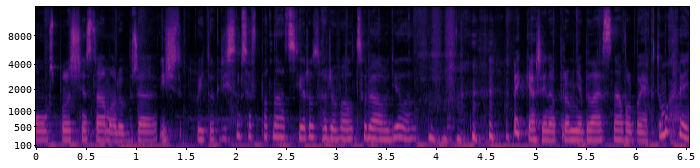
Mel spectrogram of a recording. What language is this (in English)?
Czech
